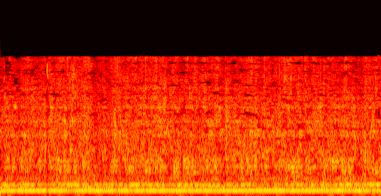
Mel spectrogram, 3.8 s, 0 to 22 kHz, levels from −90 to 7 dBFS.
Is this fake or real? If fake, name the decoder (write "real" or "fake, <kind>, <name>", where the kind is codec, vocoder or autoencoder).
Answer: real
